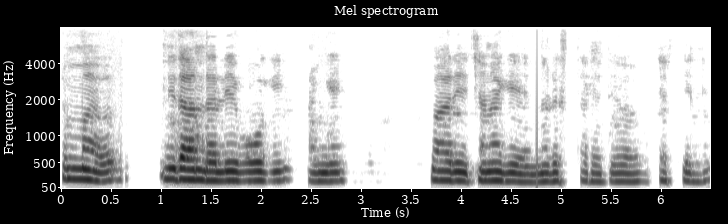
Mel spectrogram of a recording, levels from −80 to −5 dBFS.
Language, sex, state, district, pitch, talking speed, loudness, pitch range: Kannada, female, Karnataka, Shimoga, 165 Hz, 85 wpm, -24 LUFS, 155-175 Hz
